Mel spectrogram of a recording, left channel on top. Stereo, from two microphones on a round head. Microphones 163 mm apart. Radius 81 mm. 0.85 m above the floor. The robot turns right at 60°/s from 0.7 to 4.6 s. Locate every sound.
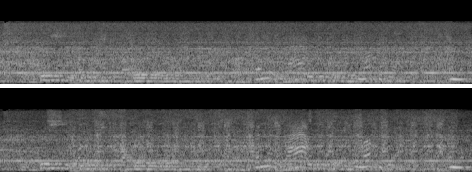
0.2 s a man speaking: 100° right, 6.5 m; by 3.5 s 70° left, 6.5 m
2.5 s a woman speaking: 150° right, 1.2 m; by 4.6 s 25° right, 1.2 m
